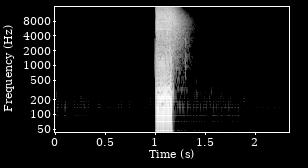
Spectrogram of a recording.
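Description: Vipertek rechargeable stun gun firing, its electric arc crackling across the electrodes in one short, very loud burst about a second in.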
